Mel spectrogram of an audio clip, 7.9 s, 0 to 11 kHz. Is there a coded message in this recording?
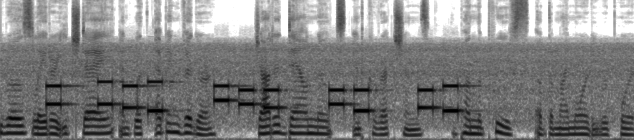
Yes: DTMF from 0.6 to 5.7 s, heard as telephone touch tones, dialled by machine, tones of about 180 ms, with room echo and speech in English. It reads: 8 953 074 71 42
